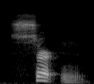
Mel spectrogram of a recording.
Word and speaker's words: certain: words right here and just listen for that glottal T when I say Mountain certain kitten the The Sounds coming from your throat waitting wait and see I I want you to try to listen for that glottal te just wait and see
